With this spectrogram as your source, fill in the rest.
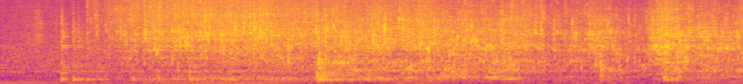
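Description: Water pours and splashes continuously into a pot of rice for cooking, a steady rushing stream close by with a few louder gushes.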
